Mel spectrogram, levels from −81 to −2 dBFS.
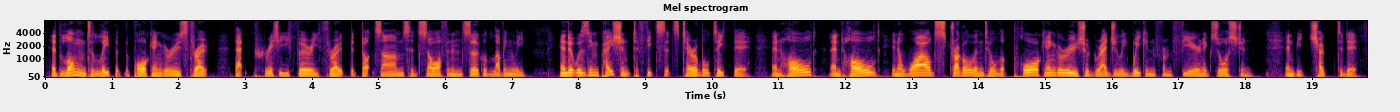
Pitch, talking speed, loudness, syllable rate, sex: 110 Hz, 165 wpm, -19 LUFS, 4.7 syllables/s, male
